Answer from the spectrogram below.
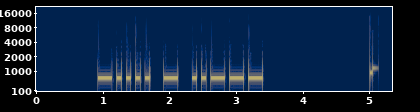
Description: Morse code, heard as a keyed tone, about 17 wpm, 700 Hz. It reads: 6T2
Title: Common Cut Numbers - 3-Digit 17wpm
